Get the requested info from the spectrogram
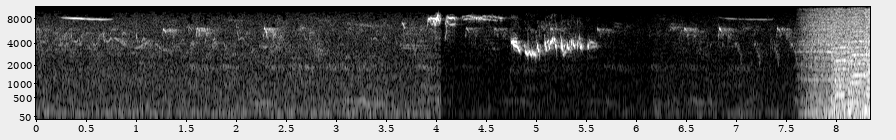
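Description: Birds chirping, short high calls over a faint steady hiss, with a louder flurry of chirps about five seconds in. Music swells in near the end.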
